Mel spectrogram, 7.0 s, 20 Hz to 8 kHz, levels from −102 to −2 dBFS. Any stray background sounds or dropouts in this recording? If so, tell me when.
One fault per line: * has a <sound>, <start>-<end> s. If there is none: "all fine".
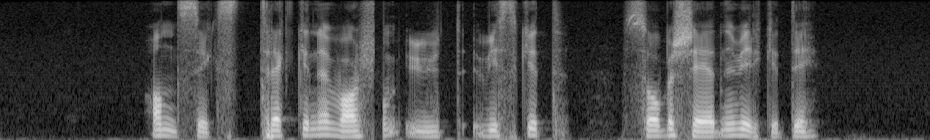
* has a dropout, 2.8-2.9 s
